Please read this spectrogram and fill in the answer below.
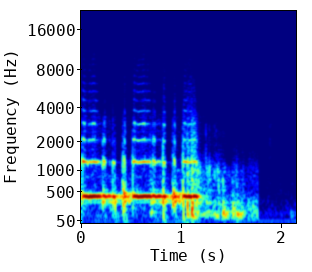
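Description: A steady, horn-like buzzing tone with crackling, coming over the conference sound system from a remote participant's audio line while it is being connected; it cuts out a little over a second in. It is a fault on the line, heard before the remote speaker's voice comes through.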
